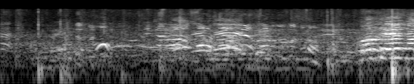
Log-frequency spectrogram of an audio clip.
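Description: Voices shouting and calling out in the open air of a football pitch, several short calls rising and falling in pitch, with a single sharp thump near the end.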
